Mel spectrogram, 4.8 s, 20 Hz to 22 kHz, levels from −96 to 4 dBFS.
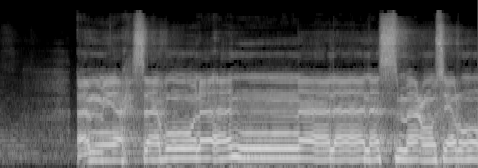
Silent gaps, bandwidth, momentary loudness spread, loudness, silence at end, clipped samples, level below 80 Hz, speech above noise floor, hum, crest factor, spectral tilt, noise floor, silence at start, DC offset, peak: none; 16.5 kHz; 3 LU; -19 LUFS; 0 s; under 0.1%; -50 dBFS; 31 dB; none; 8 dB; -4.5 dB/octave; -49 dBFS; 0.8 s; under 0.1%; -10 dBFS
